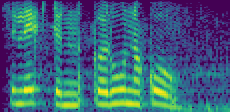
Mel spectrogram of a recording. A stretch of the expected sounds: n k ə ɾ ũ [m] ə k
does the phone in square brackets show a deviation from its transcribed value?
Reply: yes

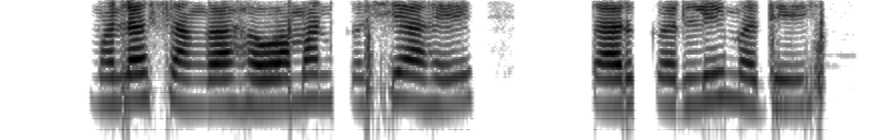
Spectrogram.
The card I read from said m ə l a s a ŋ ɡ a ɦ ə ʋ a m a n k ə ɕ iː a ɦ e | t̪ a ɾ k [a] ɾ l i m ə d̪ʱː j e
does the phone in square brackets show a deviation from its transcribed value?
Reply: yes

